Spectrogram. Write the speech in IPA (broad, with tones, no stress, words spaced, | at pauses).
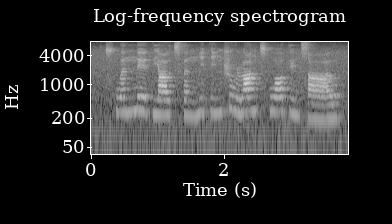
t͡sʰwə˧˥nn̪e˥˩ɪ̯ t̪jɑ˧˥ʊ̯t͡sʰə˨˩nmi˥˩ t̪i˧˥ŋʂu˥˩ɻɑ˥ŋt͡sʰwɔ˥ t̪y˥˩nsɑ˨˩˦ʊ̯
